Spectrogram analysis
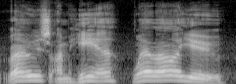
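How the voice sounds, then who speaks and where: A man acts out a jittery young woman in a horror visual novel. She exclaims dramatically and talks to herself as she goes. The pitch leaps about with plenty of animation. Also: animated, slow, smooth, no echo. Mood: calling out. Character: Isabel, jittery young female estate agent.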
